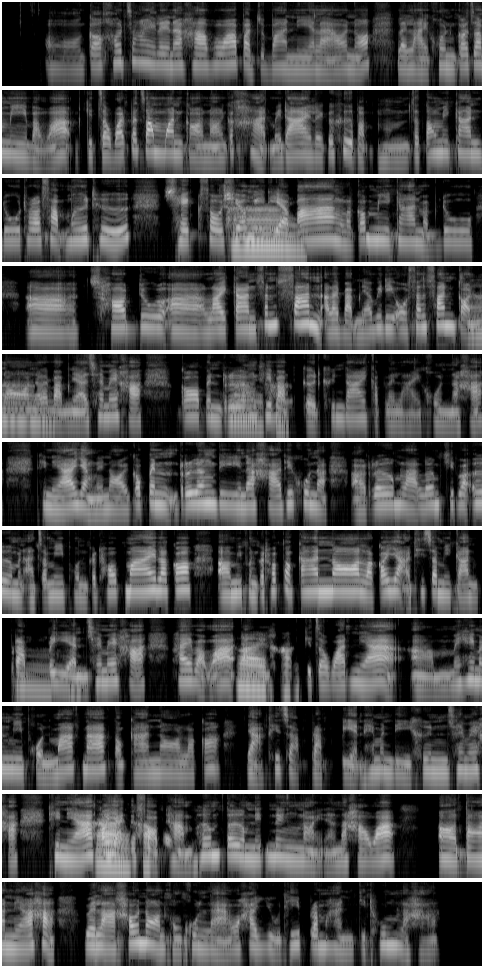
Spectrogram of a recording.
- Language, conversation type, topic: Thai, advice, อยากตั้งกิจวัตรก่อนนอนแต่จบลงด้วยจ้องหน้าจอ
- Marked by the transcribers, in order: tapping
